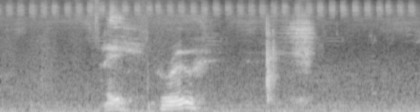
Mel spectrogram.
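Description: An elderly man speaks quietly nearby.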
